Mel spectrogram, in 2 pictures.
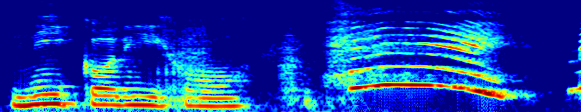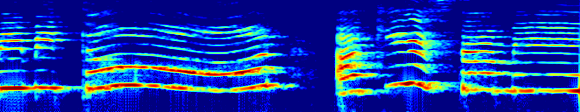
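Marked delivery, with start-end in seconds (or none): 1.6-5.7 very high, eager calling out; a kid spotting his lost mitten; thrilled little boy shouting; excited boy. Acted. Nico finds his mitten.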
